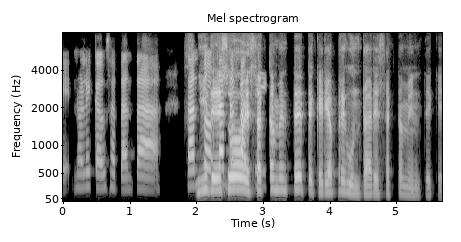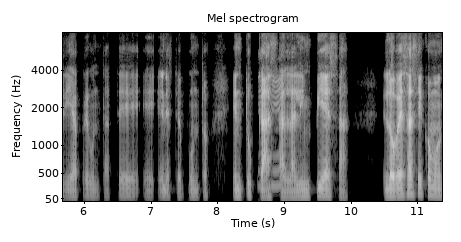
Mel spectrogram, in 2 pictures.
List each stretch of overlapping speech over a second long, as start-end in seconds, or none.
1.8-3.2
